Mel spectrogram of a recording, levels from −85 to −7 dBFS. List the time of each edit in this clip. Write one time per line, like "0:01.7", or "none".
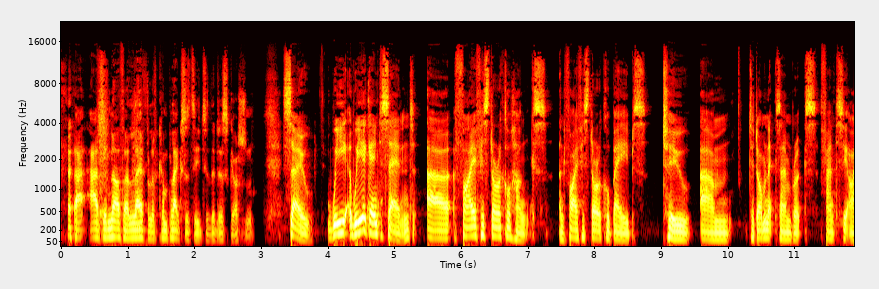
none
